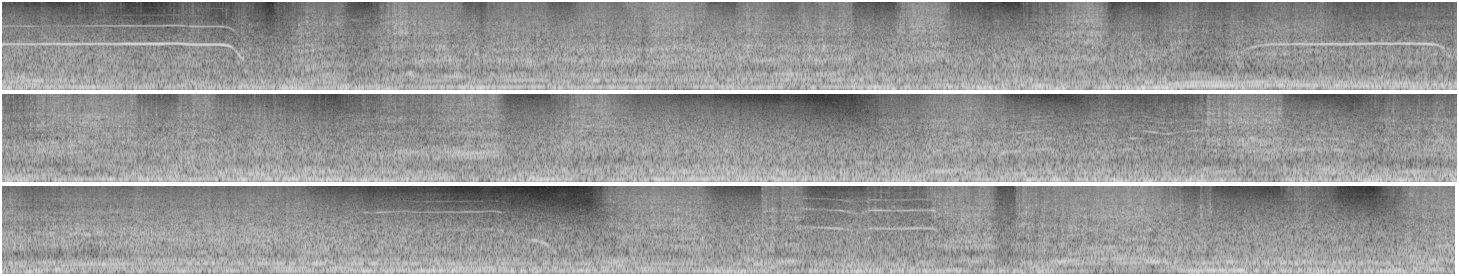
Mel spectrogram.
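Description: A monster truck lands hard with a heavy thud.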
